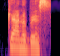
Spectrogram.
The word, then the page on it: cannabis: Indian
